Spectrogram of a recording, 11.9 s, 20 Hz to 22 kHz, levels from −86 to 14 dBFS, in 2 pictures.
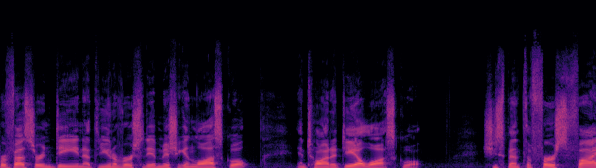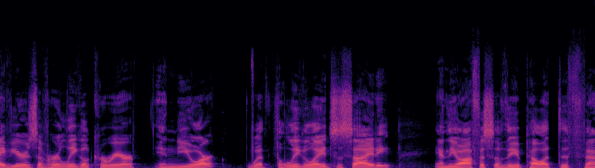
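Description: From 1.41 to 3.02 s, after "and dean at the", and from 5.93 to 6.92 s, after "spent the first", the speech jumps 5.8% faster and about a semitone (97.6 cents) sharp, then returns. This is likely a drift correction step that abruptly changed the playback rate.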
